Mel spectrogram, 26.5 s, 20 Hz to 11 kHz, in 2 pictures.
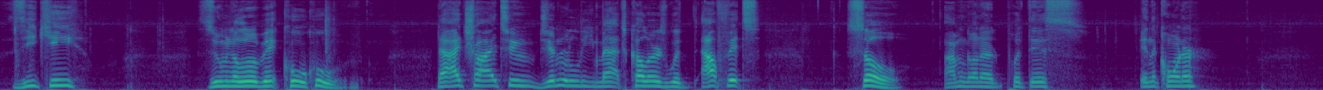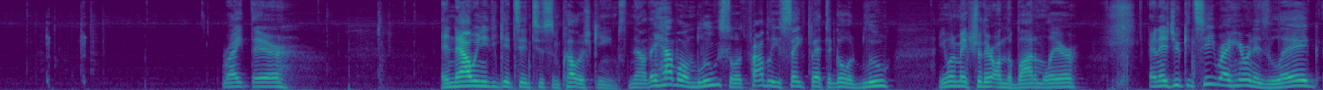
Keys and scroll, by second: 0.1 z, 3.2 v, 11.3 ctrl+t, 17.0 z.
